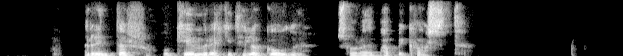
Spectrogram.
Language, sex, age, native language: Icelandic, male, 50-59, Icelandic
